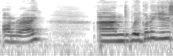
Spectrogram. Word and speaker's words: Henri: So even though his name is spelt like Henry, because he is French, we call him Henri.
